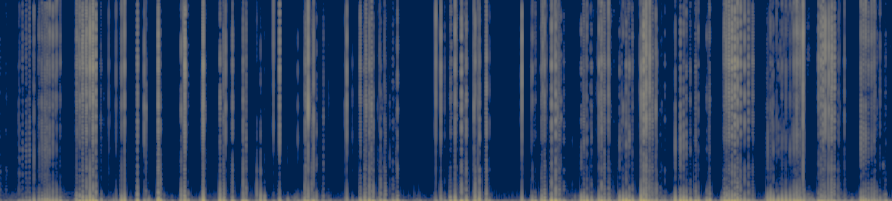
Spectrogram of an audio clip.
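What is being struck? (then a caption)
Small ribbed glass perfume bottle. Long nails scratch along a small, ribbed, clear glass perfume bottle with a gold nozzle that is partly filled. The result is a rapid, uneven run of short, dry scratching bursts with a heavy low rumble and bright, raspy edges, with brief pauses between strokes.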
